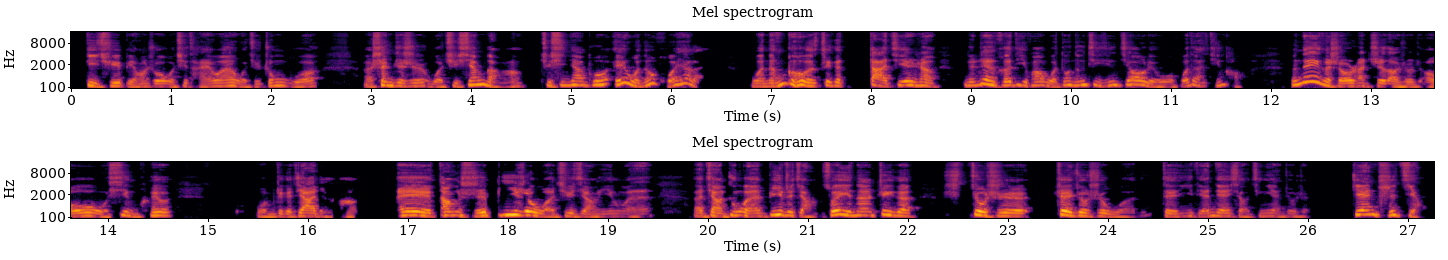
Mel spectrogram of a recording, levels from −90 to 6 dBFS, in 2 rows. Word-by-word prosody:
地 170 -6 +2
区， 160 +8 -1
比 135 -5 -8
方 140 +2 -10
说 145 +1 -1
我 130 -4 -6
去 115 - -7
台 135 0 -10
湾， 160 +1 -3
我 120 - -8
去 135 +4 -13
中 170 +4 -5
国， 130 +4 -7 0.4
呃， - - -9
甚 200 -4 +2
至 170 -2 -3
是 160 +3 -6
我 130 -5 -7
去 115 - -6
香 220 - +2
港、 125 - -6
去 175 - -5
新 190 +2 -3
加 205 -1 0
坡， 215 +4 +2
诶， 230 - +4
我 205 - +2
能 230 - -1
活 235 -4 -4
下 275 +4 -2
来。 - - -5 0.5
我 145 0 -6
能 175 - 0
够 215 - +4
这 185 +4 -2
个 170 -1 -3 0.2
大 155 - +1
街 200 +4 +1
上， 180 -6 -2 0.2
那 185 -1 -6
任 225 -2 +3
何 190 +2 0
地 195 -2 -4
方 190 +2 -5
我 - - -2
都 210 +1 -3
能 210 +3 -1
进 210 -6 -7
行 195 +5 -4
交 225 +2 0
流， 135 -9 -4
我 125 -1 -9
活 115 - -6
得 215 -5 -6
还 165 - -16
挺 175 +6 -10
好。 230 - -15 0.5
那 215 - -2
那 360 - +4
个 - - +2
时 - - -2
候 155 +1 +3
才 155 +1 -6
知 130 +5 -3
道 140 -4 -3
说， 125 +1 -6
哦， 150 0 0
幸 145 - -4
亏 180 +10 -2 1.0
我 120 -3 -9
们 120 - -7
这 145 - -7
个 135 -2 -5
家 155 +3 +2
长， 145 -3 -11 0.7
诶， 190 -3 +6
当 190 +5 0
时 175 0 +2
逼 215 +2 +8
着 205 -1 +8
我 145 -9 0
去 145 +7 -6
讲 125 -1 -7
英 140 +2 -17
文 135 +2 -13 0.4
呃， 155 - -5
讲 155 -2 0
中 195 -1 -1
文， 155 -4 -1
逼 220 - +5
着 185 -3 0
讲。 120 -6 -6
所 210 - +7
以 215 -4 +5
呢， 195 +1 -2
这 215 +3 +2
个 175 -3 +1 0.3
是 - - -13
就 210 -5 +8
是 160 0 0 0.2
这 220 -3 +9
就 175 -1 +2
是 155 +4 -6
我 120 -6 -9 0.3
的 150 -3 -2
一 150 +4 -14
点 145 +3 -7
点 160 -2 -2
小 120 - -9
经 145 +8 -15
验， 150 -7 -13
就 140 - -16
是 125 0 -17 0.4
坚 235 0 +3
持 210 0 0
讲。 190 +1 -6
165 Hz, 255 characters per minute, -23 LUFS, 140-200 Hz, 1.0 s, 这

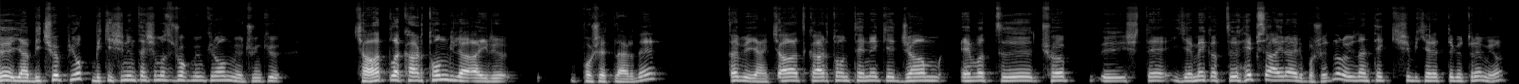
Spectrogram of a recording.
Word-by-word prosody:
ya, 160 -2 +4
bir 165 - 0
çöp 210 +4 +3
yok. 255 -5 +1
Bir 160 -1 -2
kişinin 195 +2 -1
taşıması 195 0 -2
çok 195 -1 0
mümkün 185 0 -3
olmuyor. 190 -7 -1
Çünkü 155 0 -4 0.8
kâğıtla 190 +7 +6
karton 200 +3 +3
bile 185 -4 +4
ayrı 145 -2 +1 0.7
poşetlerde, 150 - -1 0.6
tabii, 175 -2 +2
yani, 130 -3 -1
kâğıt, 175 +5 +3
karton, 175 +1 +1
teneke, 175 -1 -2
cam, 170 +1 0
ev 165 0 +1
atığı, 175 0 +1
çöp, 180 +1 -1 0.2
eee, 160 -2 0
işte, 170 +2 -4
yemek 170 +3 -2
atığı, 180 0 0
hepsi 220 +3 +1
ayrı 190 0 +2
ayrı 175 -6 +1
poşetler. 150 - -4
O 215 - +2
yüzden 180 -1 -1
tek 175 -1 -4
kişi 175 0 -8
bir 165 - -9
kere 170 0 -2
de - - 0
götüremiyor. 170 +2 -3
175 Hz, 160 wpm, -20 LUFS, 165-185 Hz, 0.8 s, kâğıtla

